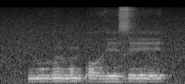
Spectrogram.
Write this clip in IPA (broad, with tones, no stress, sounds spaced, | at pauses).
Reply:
n uː˨ l ũ˦ ɡʷ ũ˦ ɡ͡b ɔ˦˨ ɣ eː˨ z eː˦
